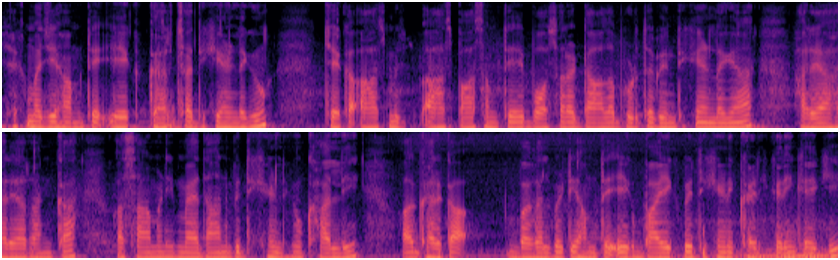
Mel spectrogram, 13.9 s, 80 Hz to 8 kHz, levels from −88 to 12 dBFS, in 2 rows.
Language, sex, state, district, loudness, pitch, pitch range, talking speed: Hindi, male, Uttarakhand, Uttarkashi, -23 LUFS, 115 Hz, 115-120 Hz, 205 wpm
